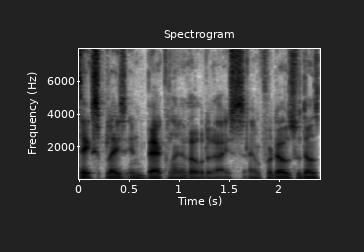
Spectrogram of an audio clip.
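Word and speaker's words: Rodenrijs: This event takes place in Berkel and Roderijs, and for those who don't speak Dutch and believe this is not a real word, the I and the J together is pronounced as I.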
